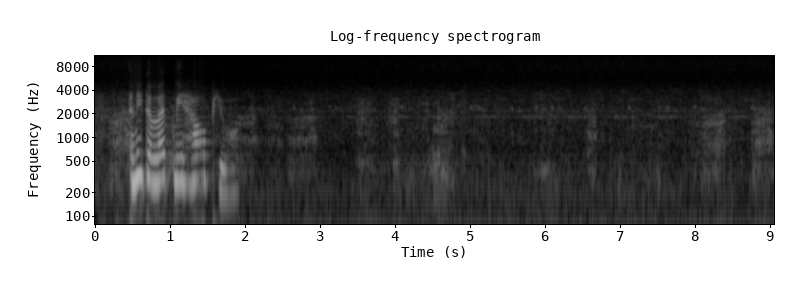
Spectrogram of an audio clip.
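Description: A young woman speaks in a high, strained voice, then goes on quietly.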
